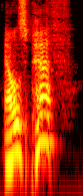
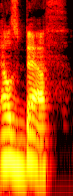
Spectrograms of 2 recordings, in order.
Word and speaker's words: Elspeth: of the talking uh it's going to be elspeth not ell's beth which i always pronounce it and a big shout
